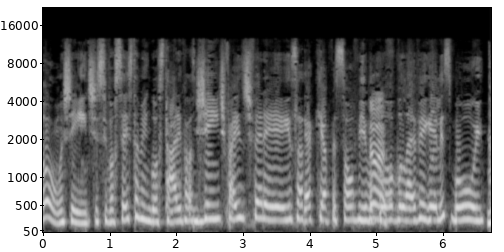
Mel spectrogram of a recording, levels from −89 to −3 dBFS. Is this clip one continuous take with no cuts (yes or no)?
no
